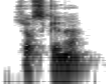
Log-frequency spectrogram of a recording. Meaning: definite plural of kiosk
- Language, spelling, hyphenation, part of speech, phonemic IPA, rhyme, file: Norwegian Bokmål, kioskene, kios‧ke‧ne, noun, /ˈçɔskənə/, -ənə, Nb-kioskene.ogg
